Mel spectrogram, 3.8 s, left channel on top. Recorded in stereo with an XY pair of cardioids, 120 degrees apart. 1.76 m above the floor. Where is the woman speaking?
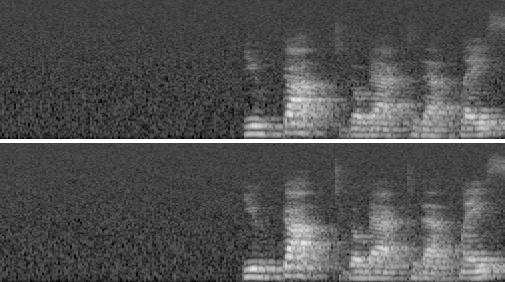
60° right, 2 m; by 3.8 s 55° right, 3.5 m.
